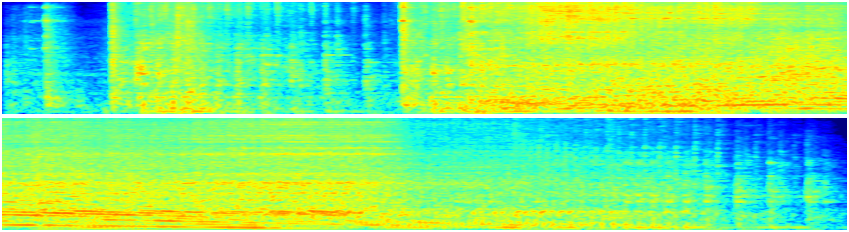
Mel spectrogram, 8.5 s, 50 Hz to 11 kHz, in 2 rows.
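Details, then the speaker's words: Trash-day Toro CCR3650 snowblower, 2-cycle R-Tek engine after carb clean and new fuel lines, 80:1 mix: starter whirs, then the engine pops off and screams to a high, steady rev that never settles; owner suspects a weak throttle return spring leaving it wide open. "I don't know if our return spring is actually working all that great. So I don't know if that's wide open"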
